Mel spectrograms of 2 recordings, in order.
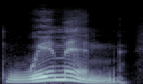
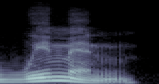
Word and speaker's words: women: The next one is woman, 1 woman, 2 women. Note that pronunciation, 1 woman, 2 women.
